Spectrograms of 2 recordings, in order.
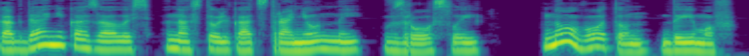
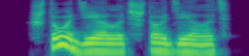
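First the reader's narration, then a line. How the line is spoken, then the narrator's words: Grumbling. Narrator (Russian): проворчал он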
